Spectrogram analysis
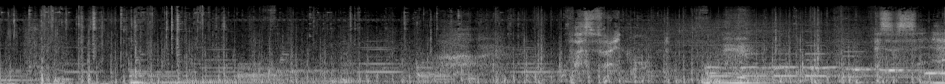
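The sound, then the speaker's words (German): Horse hooves clip-clop in a steady, continuous rhythm of many beats as a horse is ridden through the night. The hoofbeats stay fairly even in loudness throughout, with soft voices faintly mixed in. “Oh, da ist ja das Pferd.”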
